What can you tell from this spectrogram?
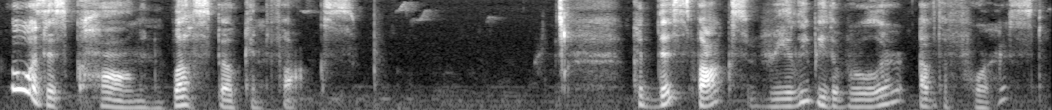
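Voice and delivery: calm read-aloud storytelling voice; story narration. A narrator's reading. Teacher reading a picture book to her class, calm storytelling. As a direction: read it gently to young listeners.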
